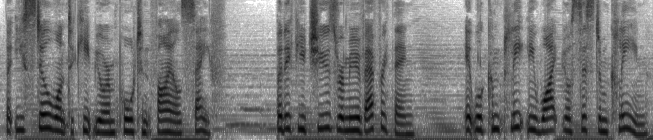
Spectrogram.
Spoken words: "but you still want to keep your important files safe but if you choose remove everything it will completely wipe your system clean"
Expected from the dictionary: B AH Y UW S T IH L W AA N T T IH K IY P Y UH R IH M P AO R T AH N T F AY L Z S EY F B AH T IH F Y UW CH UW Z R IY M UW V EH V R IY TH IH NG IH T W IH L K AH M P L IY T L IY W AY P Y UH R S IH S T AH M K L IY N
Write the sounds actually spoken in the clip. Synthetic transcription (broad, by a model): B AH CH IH S T IH L W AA N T T IH K IY P Y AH R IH M P AO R T N T F AY L Z S EY F B AH T IH F Y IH CH UW Z R IY M UW V EH V R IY TH IH NG IH T W IH L K AH M P L IY T L IY W AY P Y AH R S IH S T AH M K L IY N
